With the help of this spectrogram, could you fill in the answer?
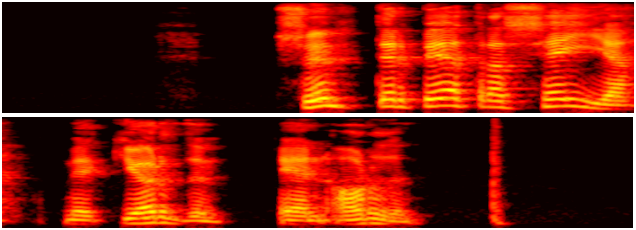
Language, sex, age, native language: Icelandic, male, 40-49, Icelandic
